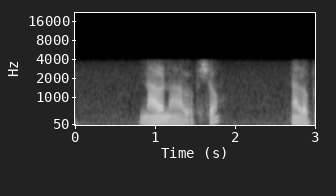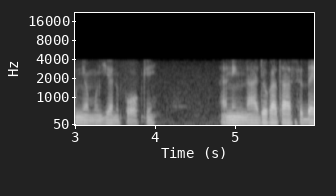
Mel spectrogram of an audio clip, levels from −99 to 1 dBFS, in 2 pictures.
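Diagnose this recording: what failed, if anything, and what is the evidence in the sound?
At 1.40 s the speech briefly hangs on a slightly held, buzzy tone for about 40 ms, ending around 1.44 s before normal sound resumes. This is packet loss with pitch repetition, a network-stage fault. Audio went missing in transit, and the receiver's concealment bridged the gap by looping the last pitch period it had received. The 40 ms gap fits two lost 20 ms packets, heard through the band-limited G.711 telephone coding.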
